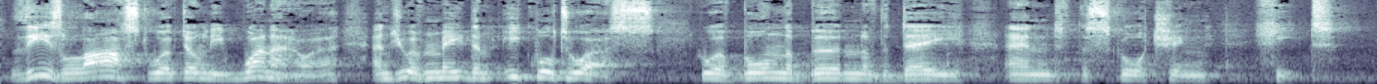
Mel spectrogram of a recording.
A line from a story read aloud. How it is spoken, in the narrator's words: The workers grumble, saying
